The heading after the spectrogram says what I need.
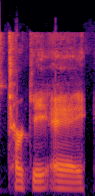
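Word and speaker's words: Türkiye: the modern day pronunciation now is Turkey A, but this is in biblical Anatolia, Yeah.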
